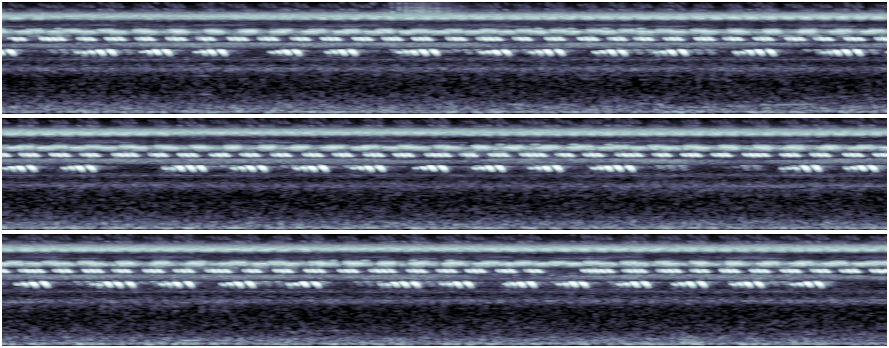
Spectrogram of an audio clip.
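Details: Steady chorus of crickets presented for relaxation and sleep: rapid pulsed chirps repeated about twice a second, several callers overlapping in continuous high trills over a faint hiss, nothing else audible.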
